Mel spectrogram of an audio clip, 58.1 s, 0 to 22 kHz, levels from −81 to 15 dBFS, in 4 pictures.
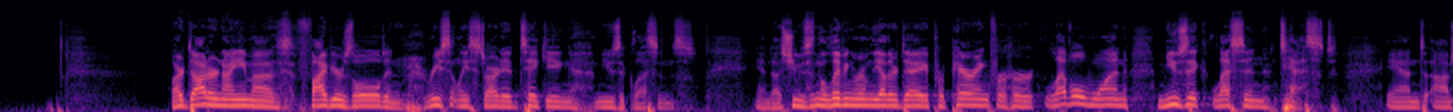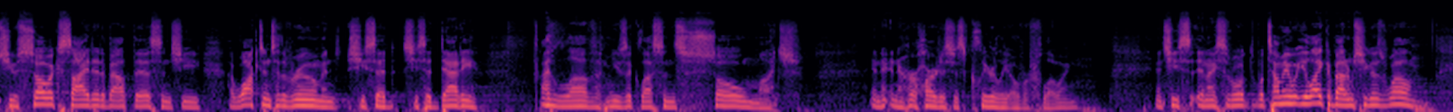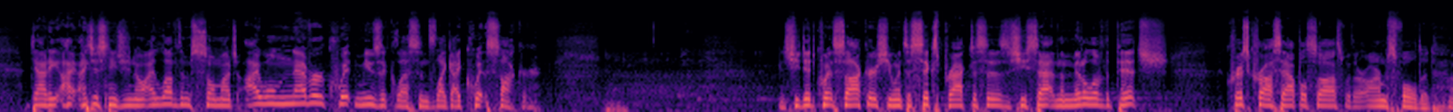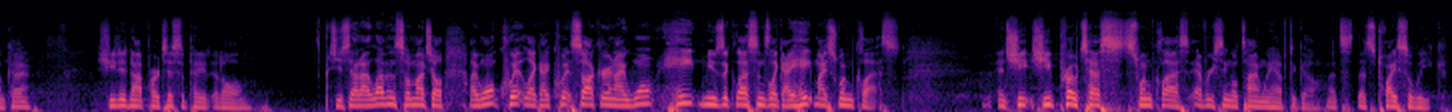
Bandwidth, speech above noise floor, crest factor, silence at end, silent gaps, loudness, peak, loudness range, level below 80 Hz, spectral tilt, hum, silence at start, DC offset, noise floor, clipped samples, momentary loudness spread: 13.5 kHz; 40 dB; 20 dB; 0.05 s; none; -27 LUFS; -8 dBFS; 7 LU; -42 dBFS; -5.5 dB/octave; none; 0.5 s; under 0.1%; -66 dBFS; under 0.1%; 13 LU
